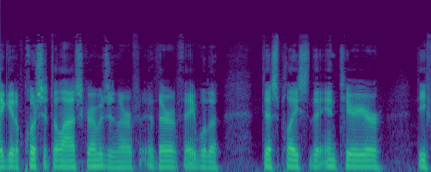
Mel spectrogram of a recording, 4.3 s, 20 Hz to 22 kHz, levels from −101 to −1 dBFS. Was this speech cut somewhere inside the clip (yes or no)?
yes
